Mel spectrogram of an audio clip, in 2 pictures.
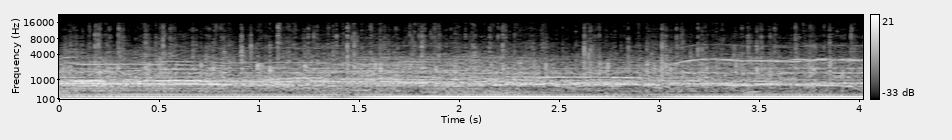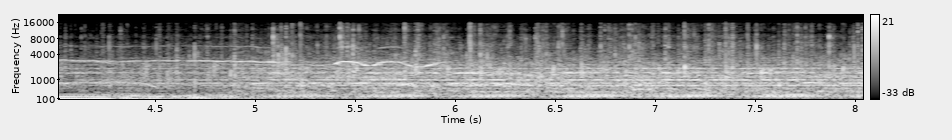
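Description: A rock band's last sustained chord drones out low and steady, then cuts off about four seconds in. A live club crowd cheers, whistles and claps over the chord and after it.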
